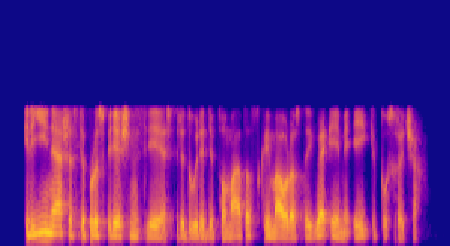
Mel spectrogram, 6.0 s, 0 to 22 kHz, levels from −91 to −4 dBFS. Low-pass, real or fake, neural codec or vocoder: 3.6 kHz; fake; codec, 24 kHz, 0.9 kbps, WavTokenizer, large speech release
